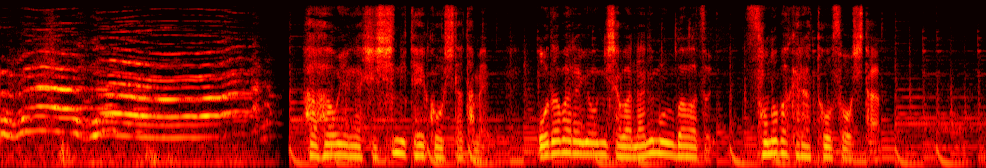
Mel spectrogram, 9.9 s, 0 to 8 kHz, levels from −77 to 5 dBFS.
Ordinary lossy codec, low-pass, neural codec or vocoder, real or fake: none; 7.2 kHz; none; real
